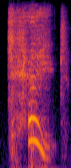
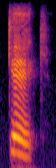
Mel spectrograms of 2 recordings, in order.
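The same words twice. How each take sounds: First: The vowel is said more open with movement. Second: The vowel is said more closed and flat. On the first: The speaker calls it right. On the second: The speaker calls it wrong. "not cake"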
